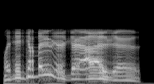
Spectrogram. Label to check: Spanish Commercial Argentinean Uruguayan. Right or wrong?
Wrong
